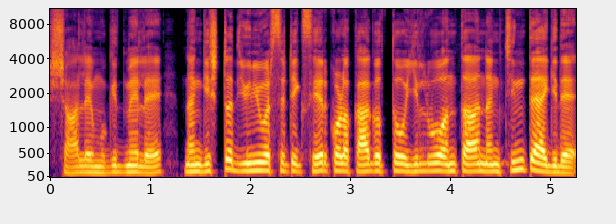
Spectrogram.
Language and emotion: Kannada, fearful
